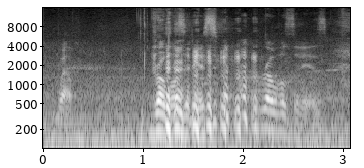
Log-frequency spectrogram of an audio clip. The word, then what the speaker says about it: Robles: Remember the radio announcer said Paso Robles. The people. locals say Robles.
